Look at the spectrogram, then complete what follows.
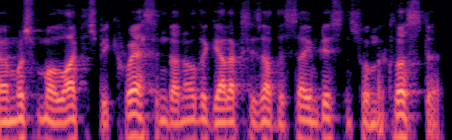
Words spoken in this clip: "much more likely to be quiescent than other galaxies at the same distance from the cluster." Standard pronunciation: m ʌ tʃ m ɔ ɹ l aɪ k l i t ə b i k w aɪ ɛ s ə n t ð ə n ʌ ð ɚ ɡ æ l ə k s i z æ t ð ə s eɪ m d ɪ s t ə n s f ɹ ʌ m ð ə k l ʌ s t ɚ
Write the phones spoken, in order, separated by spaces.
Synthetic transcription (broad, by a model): m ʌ tʃ m ɔ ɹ l aɪ k l i t ə b i k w ɛ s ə n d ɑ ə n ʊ ð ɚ ɡ æ l ə k s i z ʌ t ð ə s eɪ m d ɪ s t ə n s f ɹ ʌ m ð ə k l ʌ s t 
